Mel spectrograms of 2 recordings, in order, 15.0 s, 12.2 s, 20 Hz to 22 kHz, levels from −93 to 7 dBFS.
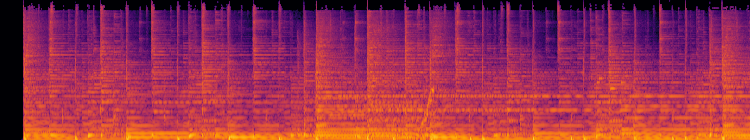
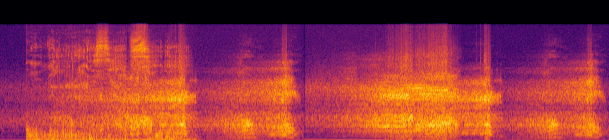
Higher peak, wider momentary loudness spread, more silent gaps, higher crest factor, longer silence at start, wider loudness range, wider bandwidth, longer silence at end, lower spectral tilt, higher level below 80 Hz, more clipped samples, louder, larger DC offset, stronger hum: about the same, 0 dBFS vs 0 dBFS; second, 5 LU vs 20 LU; neither; first, 16 dB vs 10 dB; first, 0.45 s vs 0 s; second, 3 LU vs 7 LU; first, over 20 kHz vs 11 kHz; about the same, 0 s vs 0 s; first, -5.5 dB/octave vs -3 dB/octave; first, -22 dBFS vs -30 dBFS; second, under 0.1% vs 0.9%; second, -17 LUFS vs -9 LUFS; neither; neither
